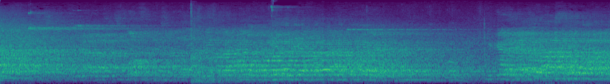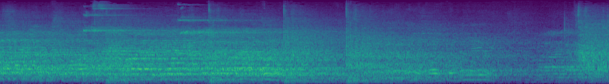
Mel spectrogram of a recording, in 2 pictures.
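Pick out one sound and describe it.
Men's voices chatter and call out in a large echoing hall.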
